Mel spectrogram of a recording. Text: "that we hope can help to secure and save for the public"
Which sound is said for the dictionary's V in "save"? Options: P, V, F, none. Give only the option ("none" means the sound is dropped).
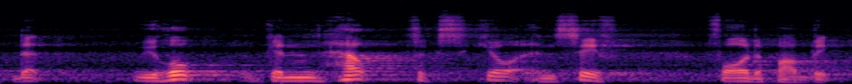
F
